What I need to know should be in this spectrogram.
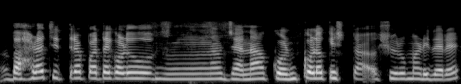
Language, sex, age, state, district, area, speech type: Kannada, female, 18-30, Karnataka, Tumkur, urban, spontaneous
